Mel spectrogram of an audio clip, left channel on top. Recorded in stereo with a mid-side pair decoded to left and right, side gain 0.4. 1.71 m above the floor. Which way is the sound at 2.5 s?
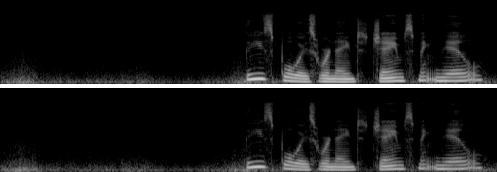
35° left.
